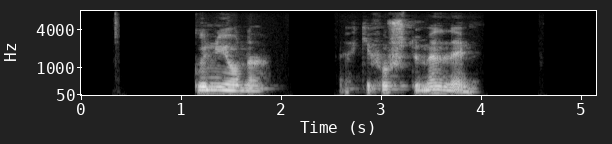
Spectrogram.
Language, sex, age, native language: Icelandic, male, 30-39, Icelandic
